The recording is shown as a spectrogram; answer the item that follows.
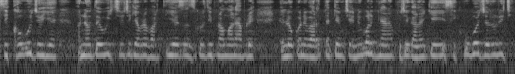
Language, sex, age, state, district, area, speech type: Gujarati, female, 18-30, Gujarat, Surat, rural, spontaneous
